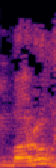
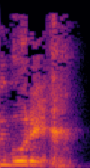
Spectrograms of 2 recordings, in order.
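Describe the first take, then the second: First: The word is said as baruch, with open vowels. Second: The word is said as borikh, with shifted vowels. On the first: This is the older, Western form of the word. "کلمه باروخ شده بوریخ" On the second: This is the Eastern European form of the word. "کلمه باروخ شده بوریخ"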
